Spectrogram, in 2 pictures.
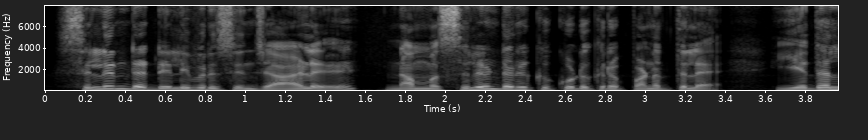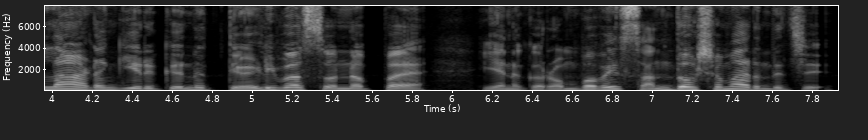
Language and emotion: Tamil, happy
